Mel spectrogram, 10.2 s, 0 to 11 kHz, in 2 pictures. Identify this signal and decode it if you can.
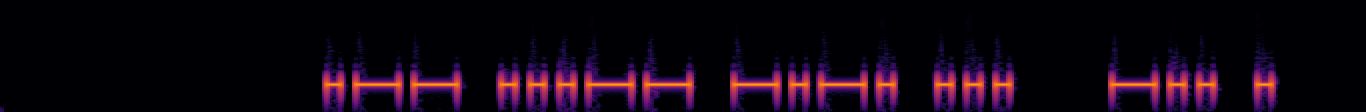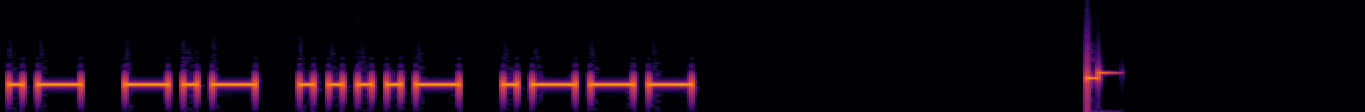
Morse code, heard as a keyed tone, about 22 wpm, 700 Hz. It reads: W3CS DE AK4J
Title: USA Callsign DE Callsign - 4 Characters - 22wpm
